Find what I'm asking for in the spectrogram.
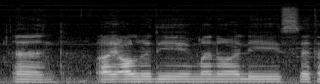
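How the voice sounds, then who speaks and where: Against noticeable background noise, a man with a non-native accent speaks at a medium pitch in a monotone, flat way. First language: not English. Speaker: IT tutorial creator. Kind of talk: tutorial. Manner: halting, many fillers.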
